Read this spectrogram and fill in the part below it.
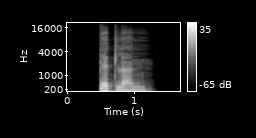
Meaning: dative plural of Bettler
- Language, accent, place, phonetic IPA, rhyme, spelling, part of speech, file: German, Germany, Berlin, [ˈbɛtlɐn], -ɛtlɐn, Bettlern, noun, De-Bettlern.ogg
